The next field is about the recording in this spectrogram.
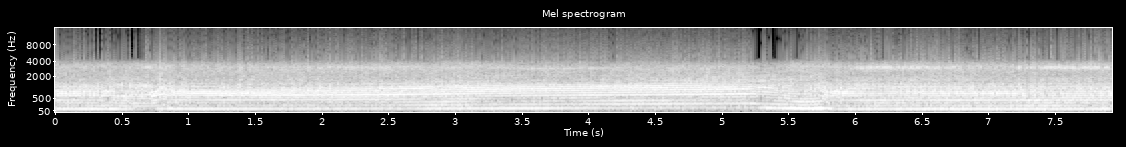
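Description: Engine note climbs only slowly while driving, then sags and wavers around five seconds before picking up; it is struggling to rev.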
